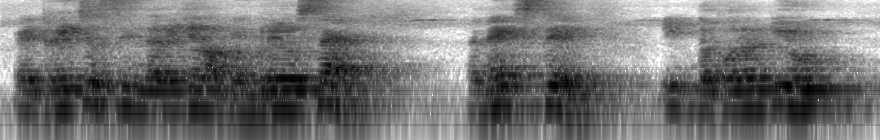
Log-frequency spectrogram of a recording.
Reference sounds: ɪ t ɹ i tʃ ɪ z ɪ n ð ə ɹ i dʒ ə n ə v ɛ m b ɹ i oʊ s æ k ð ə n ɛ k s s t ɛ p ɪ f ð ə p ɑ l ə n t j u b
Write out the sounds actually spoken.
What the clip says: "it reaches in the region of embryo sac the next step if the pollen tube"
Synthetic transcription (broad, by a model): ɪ t ɹ i tʃ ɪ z ɪ n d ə ɹ i dʒ ə n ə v ɛ m b ɹ i oʊ s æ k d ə n ɛ k s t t ɛ ɪ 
